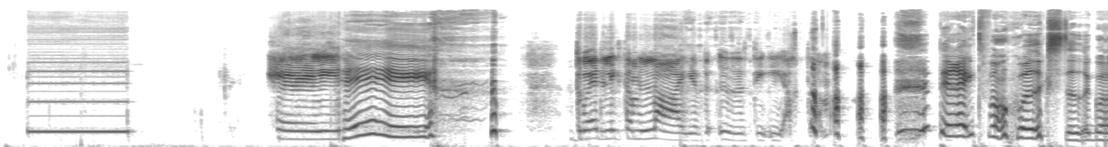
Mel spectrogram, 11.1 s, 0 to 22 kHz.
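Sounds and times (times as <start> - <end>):
faint noise: 0.0 - 11.0
phone call ringing tone: 0.3 - 1.4
speech: 6.4 - 11.0.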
